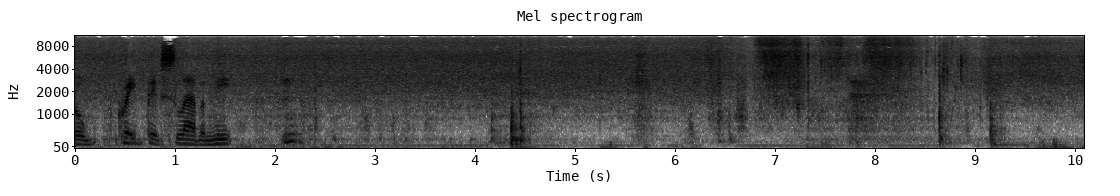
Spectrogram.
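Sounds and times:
rustling hiss: 0.0 - 10.0.

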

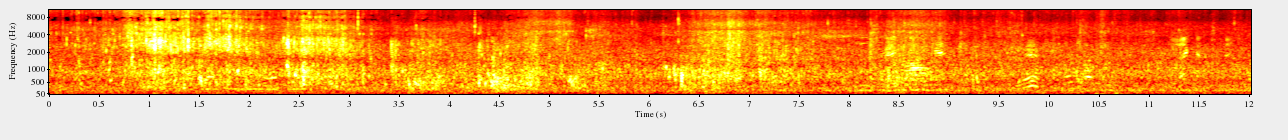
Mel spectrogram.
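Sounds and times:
wind buffeting microphone: 1.6 - 9.5.

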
